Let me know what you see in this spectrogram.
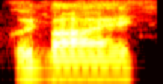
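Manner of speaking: deep, reverberating, resonant, echoing voice. A narrator voices a figure waving goodbye to the four players, deep reverberating voice. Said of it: "that deep, like reverberating voice in your head".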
